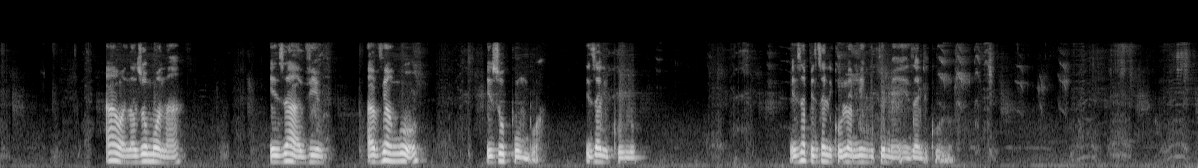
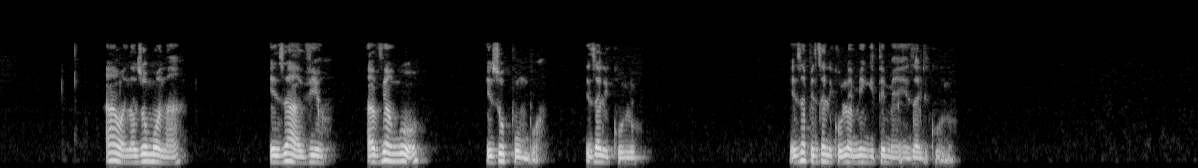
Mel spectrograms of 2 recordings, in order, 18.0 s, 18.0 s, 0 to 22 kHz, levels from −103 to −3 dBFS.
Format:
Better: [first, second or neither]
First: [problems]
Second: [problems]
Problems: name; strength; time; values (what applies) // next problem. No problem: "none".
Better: second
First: noise reduction (neural separator model SepFormer DNS4)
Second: none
